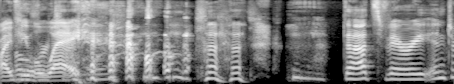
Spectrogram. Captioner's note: laughs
